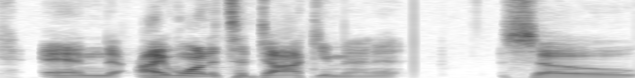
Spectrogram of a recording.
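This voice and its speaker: Speech comes from a man at a very slow pace. The sound is dry and close, with no echo. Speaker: podcast co-host and author. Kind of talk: casual chat. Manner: loud.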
